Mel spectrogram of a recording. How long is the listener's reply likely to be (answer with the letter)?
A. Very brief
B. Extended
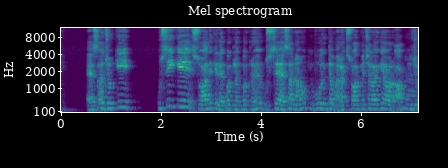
B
